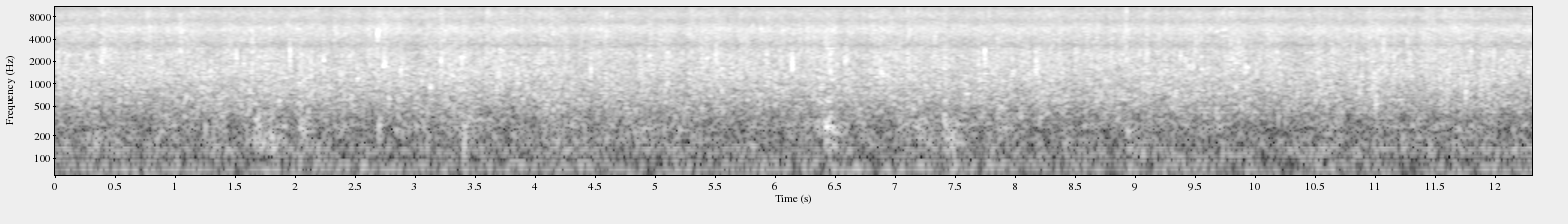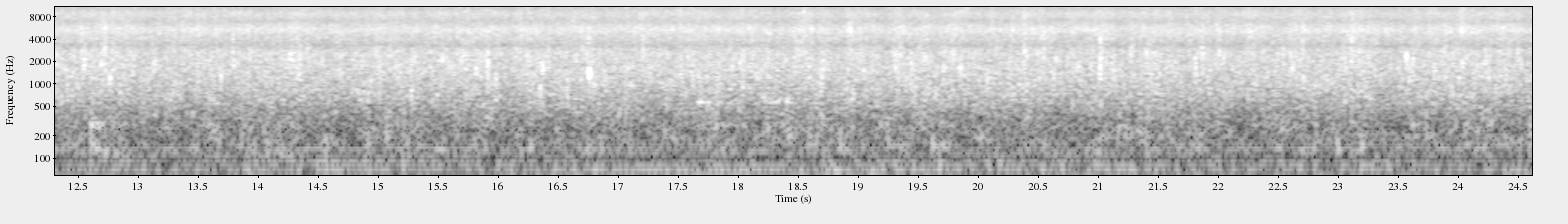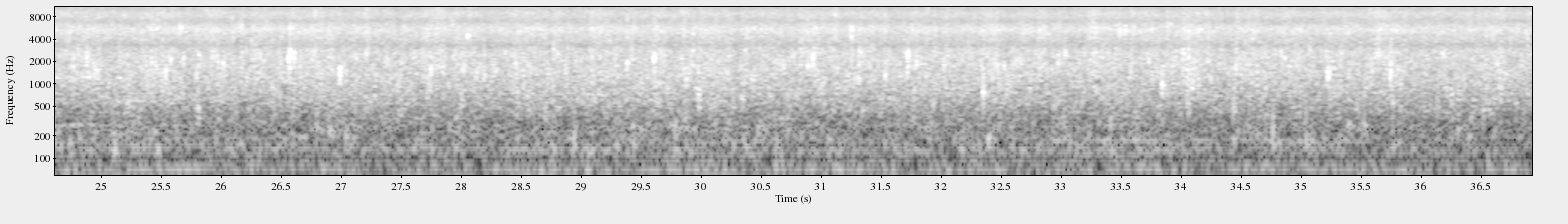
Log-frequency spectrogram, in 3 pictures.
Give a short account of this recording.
Fontanna Museum Techniki w Palac Kultury i Nauki, Warszawa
